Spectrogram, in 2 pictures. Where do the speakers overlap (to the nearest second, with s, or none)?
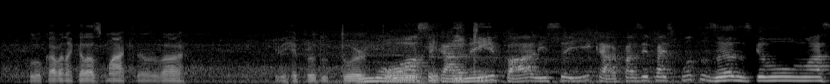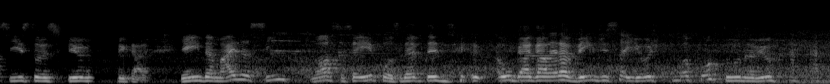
4 s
